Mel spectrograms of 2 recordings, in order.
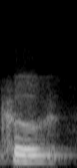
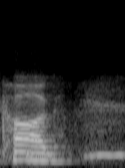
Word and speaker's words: COOG: it, they call it COOG. I've been calling it COG, but they call it COOG, so I will try and correct myself from now on.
